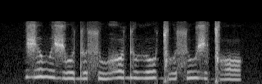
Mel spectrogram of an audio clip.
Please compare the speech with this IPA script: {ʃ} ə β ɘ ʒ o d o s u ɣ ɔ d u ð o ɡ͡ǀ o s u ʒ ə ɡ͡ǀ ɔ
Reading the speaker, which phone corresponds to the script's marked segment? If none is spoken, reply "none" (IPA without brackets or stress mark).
ʒ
